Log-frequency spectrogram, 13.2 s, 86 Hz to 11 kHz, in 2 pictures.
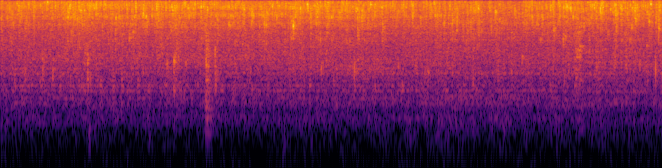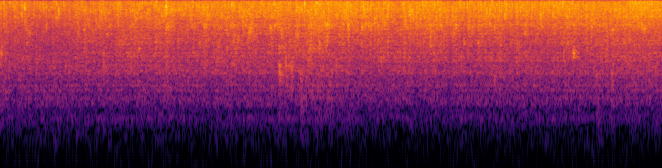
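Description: Starch-and-flour-coated chicken thigh pieces deep-frying in hot oil at about 170 °C, a steady sizzling hiss with fine crackles throughout, a little louder in the second half. This is the first of two fryings.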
